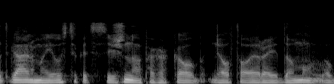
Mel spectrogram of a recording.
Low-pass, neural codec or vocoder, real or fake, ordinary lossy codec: 7.2 kHz; codec, 16 kHz, 2 kbps, X-Codec, HuBERT features, trained on LibriSpeech; fake; MP3, 32 kbps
